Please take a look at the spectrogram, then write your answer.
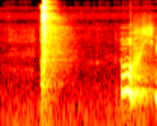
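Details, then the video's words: Pippin, a Maine Coon cat, sneezes over his owner indoors: one sharp, explosive burst. About a second later comes a short voiced sound. "Talking Kitty Cat Sneezing Over Owner!"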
